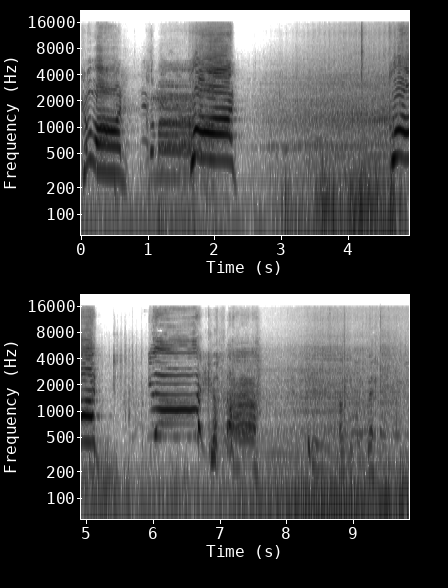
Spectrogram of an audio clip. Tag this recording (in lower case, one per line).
motor vehicle (road)
speech
vehicle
